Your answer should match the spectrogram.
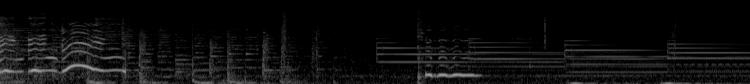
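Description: A chiming announcement bell from the video game Danganronpa rings out in bright sustained tones, following a stretch of sung, melodic game audio with ticking accents; moderately loud, no speech over it.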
